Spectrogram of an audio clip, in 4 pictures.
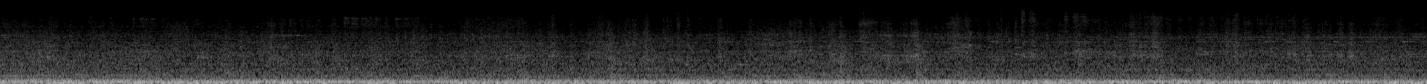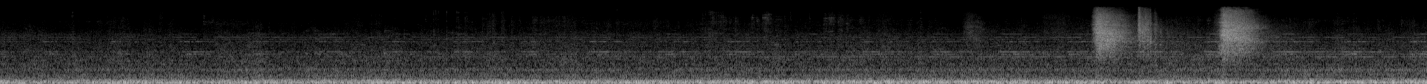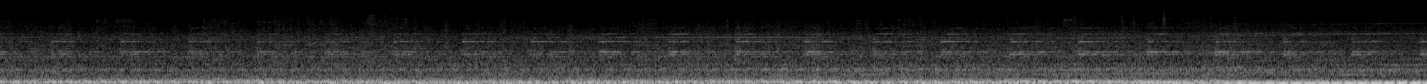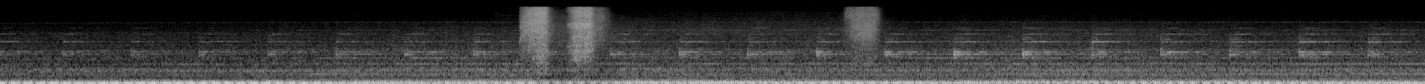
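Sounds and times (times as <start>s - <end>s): boxcars rumbling on rails: 0.0s - 57.0s
diesel locomotive rumble: 0.0s - 57.0s
short bursts of hiss: 26.5s - 27.0s, 48.0s - 49.0s, 51.3s - 51.7s.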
